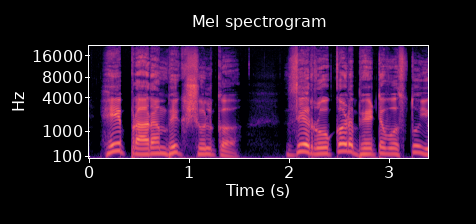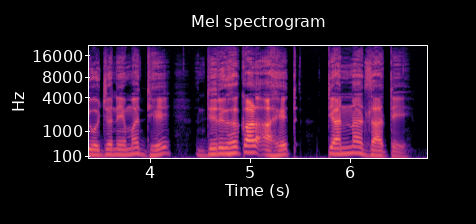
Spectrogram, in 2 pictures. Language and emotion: Marathi, neutral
